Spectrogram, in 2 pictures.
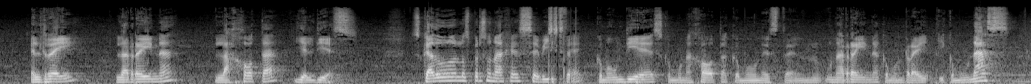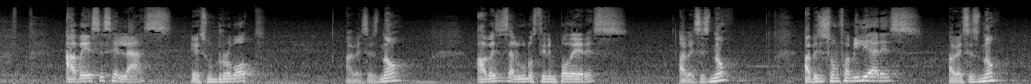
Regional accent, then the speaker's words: Mérida, Yucatán, Mexico; nos escuchan desde Mérida, Yucatán. Mi tierra.

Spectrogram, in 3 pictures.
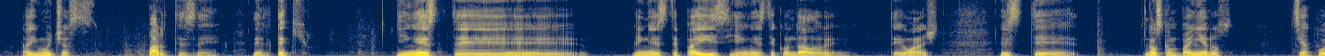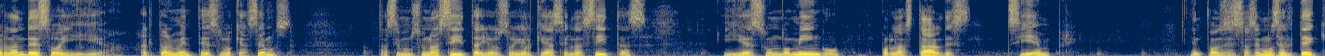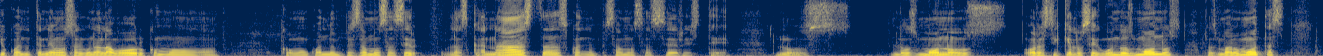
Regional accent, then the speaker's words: Asunción Nochixtlán, Oaxaca, Mexico; now in United States; soy originario de Asunción, Nochixtlán, Oaxaca.

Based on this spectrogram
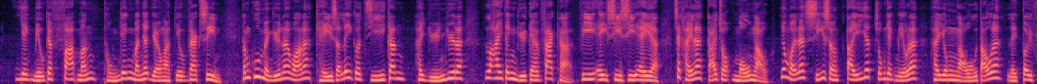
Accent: Hong Kong; 主角咧系我哋香港人俗称嘅法国领事

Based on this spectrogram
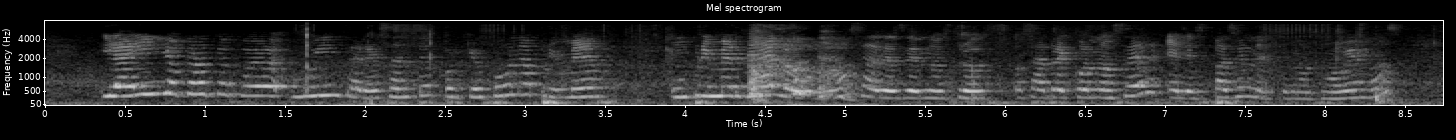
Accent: Ecatepec, State of Mexico, Mexico; Nosotras somos del Estado de México, ¿no? Y eso es como muy importante porque justo, si bien nosotras nos empezamos a organizar acá en el Distrito Federal, pues empezamos a reconocer de dónde veníamos, ¿no? O sea, muchas de nosotras, yo por ejemplo, vengo de Catepec.

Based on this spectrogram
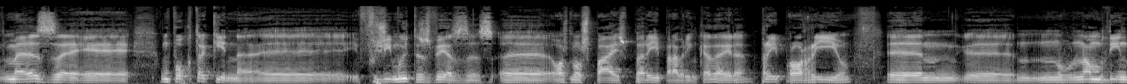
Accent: Caldas de São Paulo, Coimbra, Portugal; born there; Eu nasci em Caldas de São Paulo, em casa.

